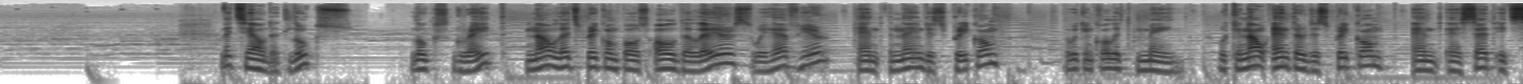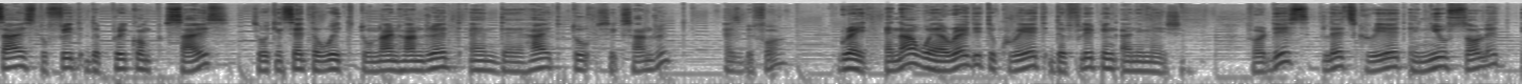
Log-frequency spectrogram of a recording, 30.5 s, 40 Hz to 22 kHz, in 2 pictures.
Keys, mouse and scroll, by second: 1.5 Return, 2.7-4.1 click, 6.1 right click, 6.9 click, 8.1-9.1 typing, 9.7 click, 12.8 click, 15.8 ctrl+k, 18.3 click, 24.3 click, 28.4 right click.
